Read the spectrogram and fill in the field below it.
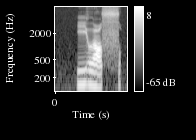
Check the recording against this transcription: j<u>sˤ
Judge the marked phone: incorrect: ʊ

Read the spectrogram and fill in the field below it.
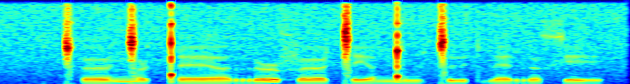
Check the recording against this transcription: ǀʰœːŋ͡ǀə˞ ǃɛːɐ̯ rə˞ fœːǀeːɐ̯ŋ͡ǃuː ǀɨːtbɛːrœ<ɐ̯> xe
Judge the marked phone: incorrect: none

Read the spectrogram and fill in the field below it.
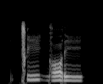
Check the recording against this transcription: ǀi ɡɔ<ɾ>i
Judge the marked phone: correct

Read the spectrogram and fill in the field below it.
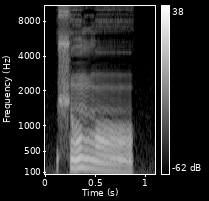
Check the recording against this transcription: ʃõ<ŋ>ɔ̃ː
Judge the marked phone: correct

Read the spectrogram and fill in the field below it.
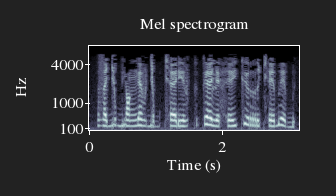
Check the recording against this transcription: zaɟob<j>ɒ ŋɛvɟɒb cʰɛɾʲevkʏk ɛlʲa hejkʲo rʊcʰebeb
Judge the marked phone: correct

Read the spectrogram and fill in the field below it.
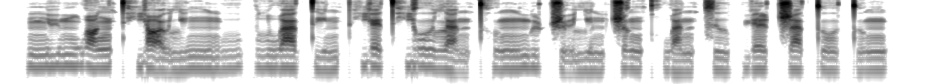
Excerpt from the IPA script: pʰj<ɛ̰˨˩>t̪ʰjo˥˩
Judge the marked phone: incorrect: ɛ˥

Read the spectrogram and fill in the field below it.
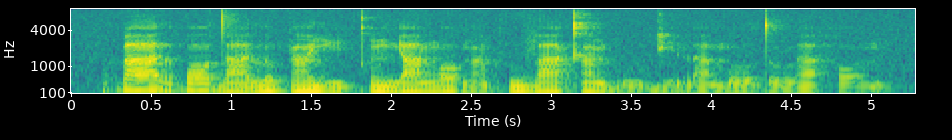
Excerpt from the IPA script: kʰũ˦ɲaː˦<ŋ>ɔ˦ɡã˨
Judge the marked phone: correct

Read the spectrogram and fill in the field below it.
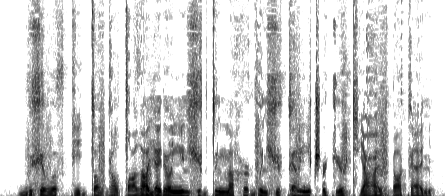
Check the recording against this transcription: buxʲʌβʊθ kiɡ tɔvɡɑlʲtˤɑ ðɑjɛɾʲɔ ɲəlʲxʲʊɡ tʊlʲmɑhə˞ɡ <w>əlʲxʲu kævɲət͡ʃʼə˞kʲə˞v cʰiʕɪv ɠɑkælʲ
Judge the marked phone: incorrect: v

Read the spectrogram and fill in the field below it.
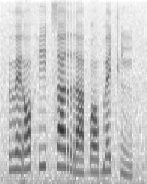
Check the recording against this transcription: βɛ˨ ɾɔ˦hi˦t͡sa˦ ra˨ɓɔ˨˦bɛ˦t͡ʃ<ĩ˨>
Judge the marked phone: correct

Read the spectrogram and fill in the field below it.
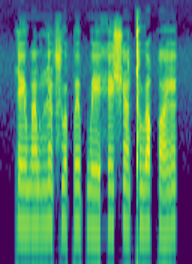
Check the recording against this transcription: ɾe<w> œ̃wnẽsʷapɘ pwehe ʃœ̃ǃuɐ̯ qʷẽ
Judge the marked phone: correct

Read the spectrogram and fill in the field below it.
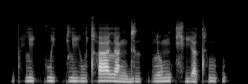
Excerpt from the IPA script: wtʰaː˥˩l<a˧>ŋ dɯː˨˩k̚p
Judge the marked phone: incorrect: a˨˩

